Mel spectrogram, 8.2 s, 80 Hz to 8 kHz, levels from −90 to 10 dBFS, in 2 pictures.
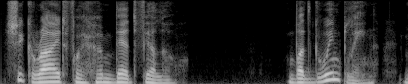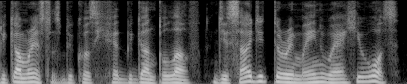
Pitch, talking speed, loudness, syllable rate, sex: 135 Hz, 160 wpm, -18 LUFS, 5.3 syllables/s, male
